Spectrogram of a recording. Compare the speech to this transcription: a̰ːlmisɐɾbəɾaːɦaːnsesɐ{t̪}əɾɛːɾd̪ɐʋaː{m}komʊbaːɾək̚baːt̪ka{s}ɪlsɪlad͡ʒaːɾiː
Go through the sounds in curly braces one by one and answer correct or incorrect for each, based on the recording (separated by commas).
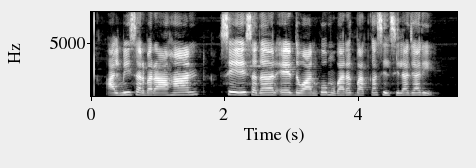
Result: incorrect, incorrect, correct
